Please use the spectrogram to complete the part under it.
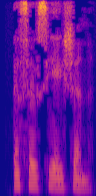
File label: "Association", English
